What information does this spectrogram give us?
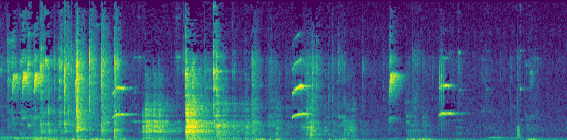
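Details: A pair of lovebirds kissing and exchanging food give loud, sharp, high chirps and squeaks, some rising, in irregular bursts mixed with rustling and scratchy noises.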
